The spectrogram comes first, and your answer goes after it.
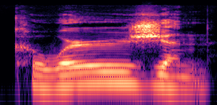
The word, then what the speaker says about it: coercion: how to say it coercion how do we spell coercion coerce shun that's it's a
